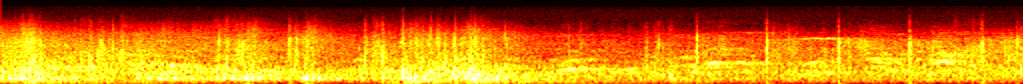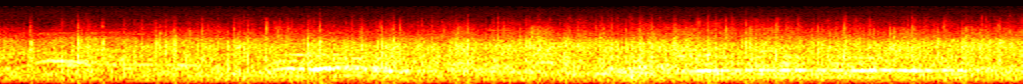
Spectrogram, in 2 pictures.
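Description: A group of performers sings together.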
